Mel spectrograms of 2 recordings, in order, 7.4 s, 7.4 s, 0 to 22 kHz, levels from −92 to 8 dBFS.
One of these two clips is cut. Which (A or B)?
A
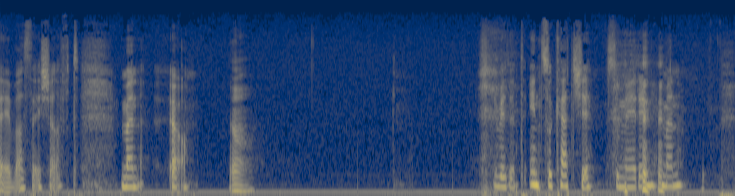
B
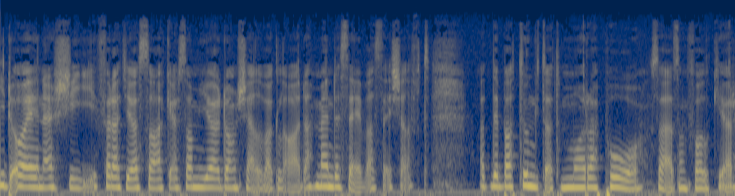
B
